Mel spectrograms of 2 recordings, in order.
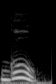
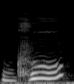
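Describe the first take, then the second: First: The syllable is said with reduced stress. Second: The syllable is said with full stress. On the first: The speaker calls it right. "Syllable two will have a reduced stress" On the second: The speaker calls it wrong. "Not ghoo"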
